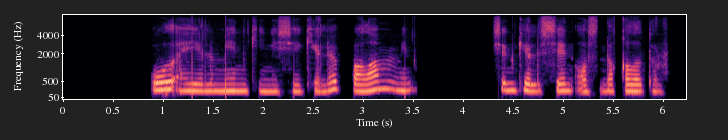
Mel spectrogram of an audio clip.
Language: Kazakh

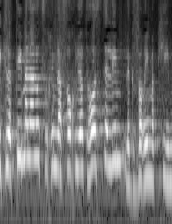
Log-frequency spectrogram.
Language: Hebrew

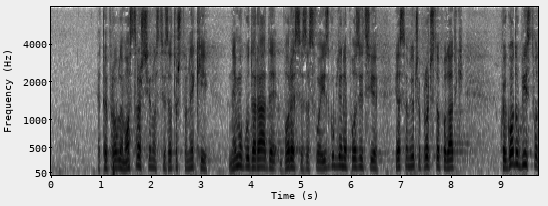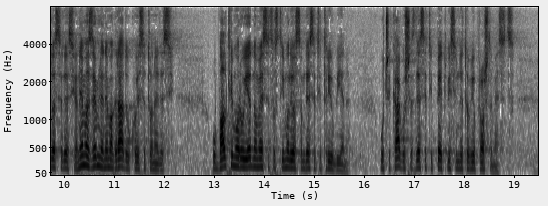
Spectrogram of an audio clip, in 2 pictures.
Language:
Serbian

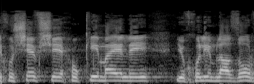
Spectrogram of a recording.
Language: Hebrew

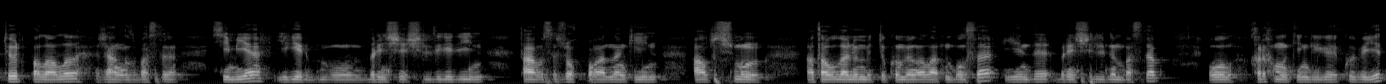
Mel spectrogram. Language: Kazakh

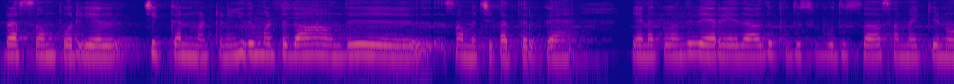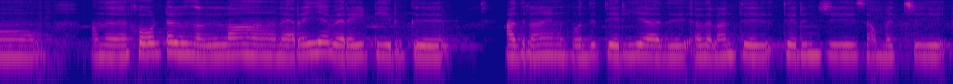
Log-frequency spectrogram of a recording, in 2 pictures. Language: Tamil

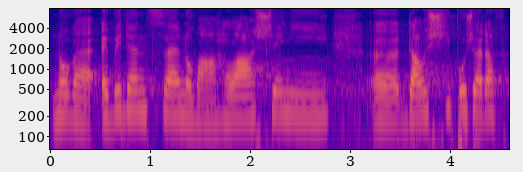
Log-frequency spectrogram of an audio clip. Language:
Czech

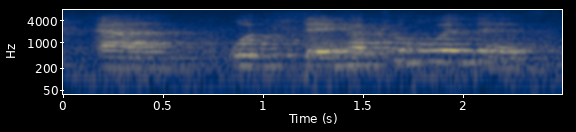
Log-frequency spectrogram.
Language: English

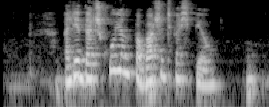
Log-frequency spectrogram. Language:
Belarusian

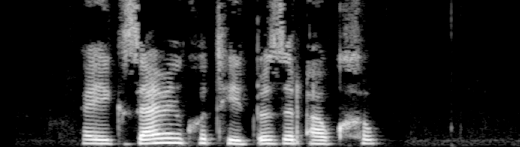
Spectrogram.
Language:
Abkhazian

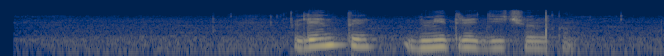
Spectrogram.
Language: Russian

